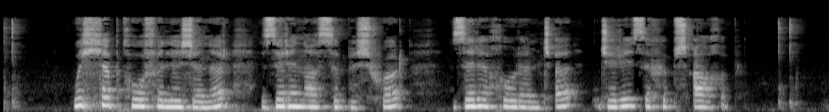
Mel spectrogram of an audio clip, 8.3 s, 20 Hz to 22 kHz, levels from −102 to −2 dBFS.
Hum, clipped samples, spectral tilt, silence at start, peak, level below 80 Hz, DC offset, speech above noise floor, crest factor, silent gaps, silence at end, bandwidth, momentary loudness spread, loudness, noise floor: none; under 0.1%; -3.5 dB/octave; 0.1 s; -10 dBFS; -68 dBFS; under 0.1%; 49 dB; 16 dB; none; 0.35 s; 11.5 kHz; 10 LU; -24 LUFS; -73 dBFS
